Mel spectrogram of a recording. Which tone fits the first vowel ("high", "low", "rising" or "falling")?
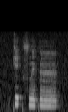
high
